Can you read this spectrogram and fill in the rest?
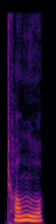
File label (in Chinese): "嫦娥", Chinese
